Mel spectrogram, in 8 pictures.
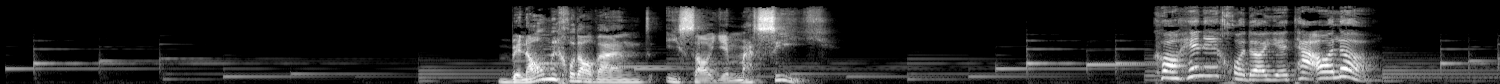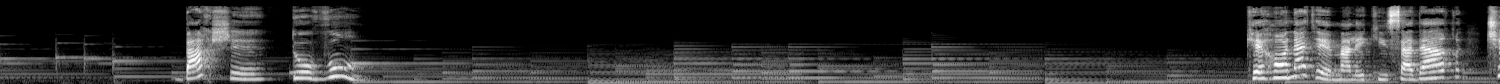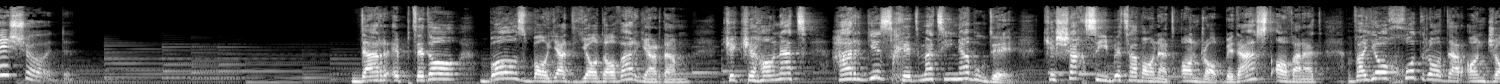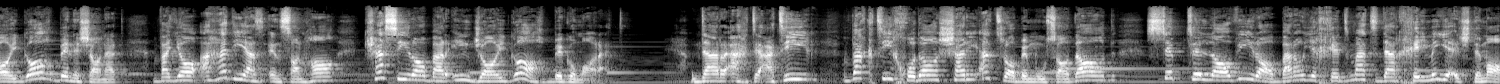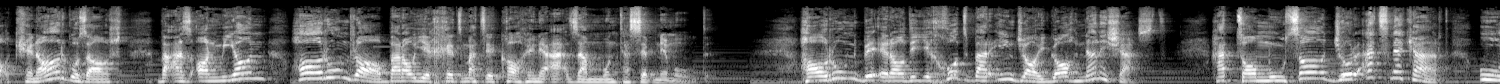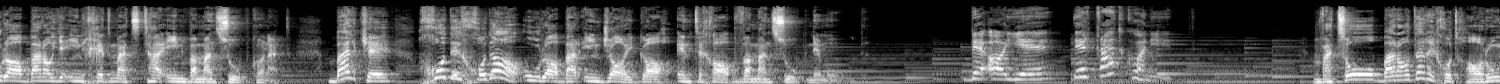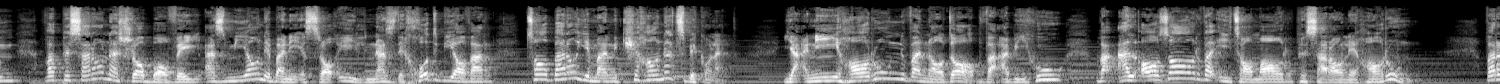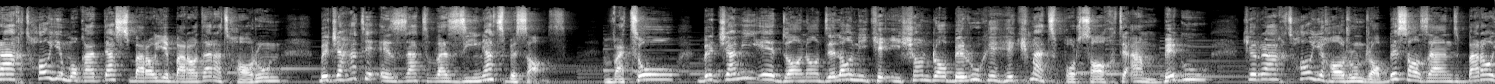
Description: پخش آنلاین و دانلود کتاب صوتی کاهن خدای تعالی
